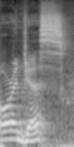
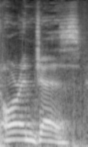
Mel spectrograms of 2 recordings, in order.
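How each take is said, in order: First: The word ends with a hissing s sound. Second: The word ends with a buzzing z sound. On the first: The speaker calls it wrong. "It's not oranges" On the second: The speaker calls it right. "You have to put the jez on the end, oranges. And the S has the Z sound"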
